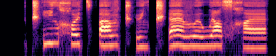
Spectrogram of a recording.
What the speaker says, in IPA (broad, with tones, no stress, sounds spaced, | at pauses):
t͡ʃʼ i˦˥ lʲ χ ʏ˧˥˧ t͡sʼ a˨˦ v t͡ʃʼ ʏ˨ lʲ t͡ʃʼ æ˧˥˧ v ə˨˦ w e˧˥˧ sˤ χ æ˨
